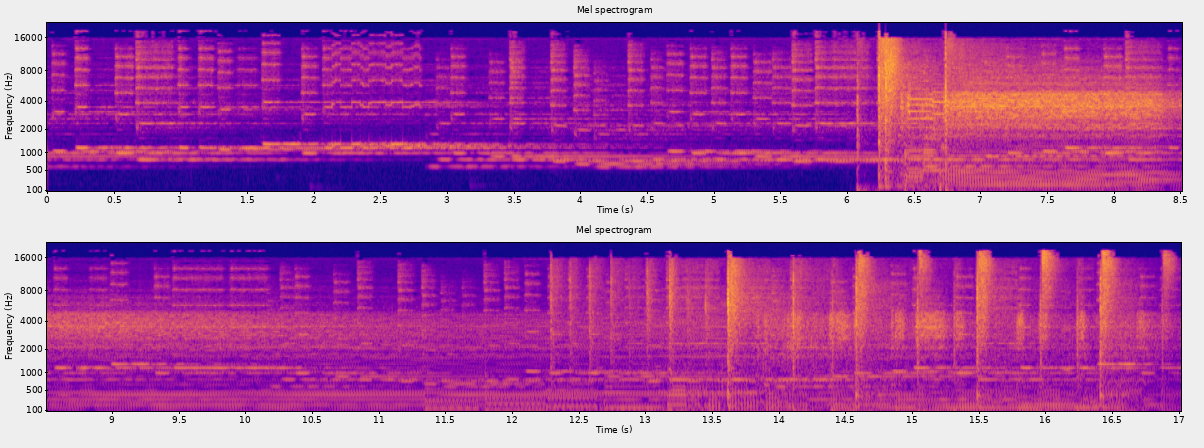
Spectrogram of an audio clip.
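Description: An instrumental theme tune by a Basque band from Lazkao opens the Basque music segment, starting with light, high chiming melodic notes before a fuller band enters around six seconds, then carrying on at a steady, lively volume.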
